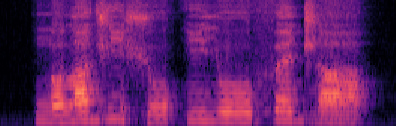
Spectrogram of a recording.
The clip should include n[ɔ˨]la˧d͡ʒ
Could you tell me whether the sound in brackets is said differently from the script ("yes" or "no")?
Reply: no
